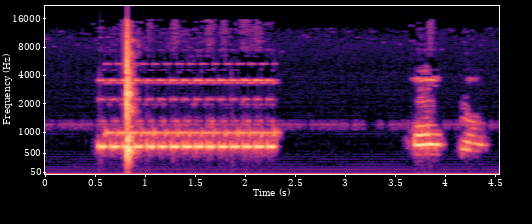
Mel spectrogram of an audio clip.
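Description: Telephone ringing in a room during a home video-game session: a fast burst of bell-like trilling lasts about two seconds, followed by a pause and two shorter rings, loud and close with no talk over it.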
